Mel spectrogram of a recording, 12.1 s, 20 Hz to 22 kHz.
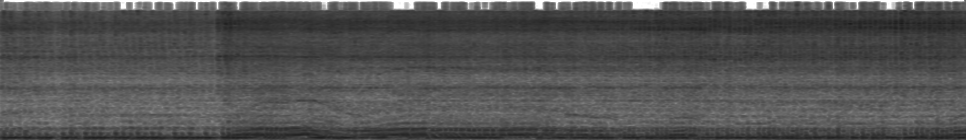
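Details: Kayo YX140 E Klassic single-cylinder engine: throttle held steady in one position, yet revs swing up and down with occasional sneezes, hunting idle and misfire; cause not confirmed.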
